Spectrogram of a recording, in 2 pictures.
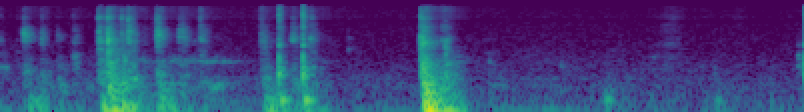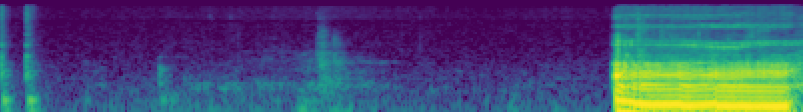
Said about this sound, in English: I always spell guitar wrong. Why is that? It's when I try to type too fast.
